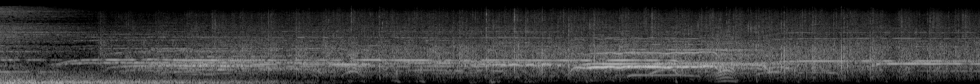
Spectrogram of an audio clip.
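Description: A large audience at a service applauds steadily and loudly, with scattered cheers and whoops rising above the dense clapping for about ten seconds.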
